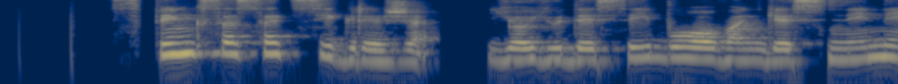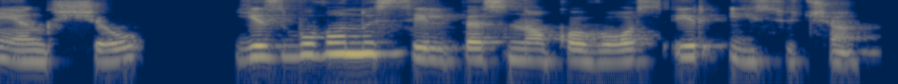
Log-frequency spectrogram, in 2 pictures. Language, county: Lithuanian, Utena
